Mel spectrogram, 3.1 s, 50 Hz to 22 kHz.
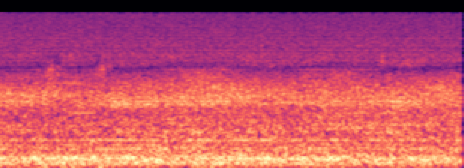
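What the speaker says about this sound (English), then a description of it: "Looks like a Navy C-130." A Navy C-130 flies overhead near Moffett Field during a 1992 Blue Angels practice, producing a steady, loud turboprop drone with a constant low rumble and hum.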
